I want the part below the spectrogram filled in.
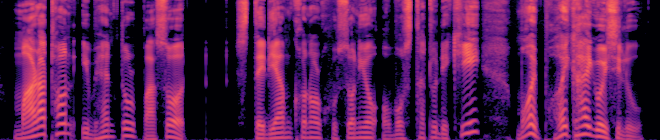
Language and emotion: Assamese, disgusted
